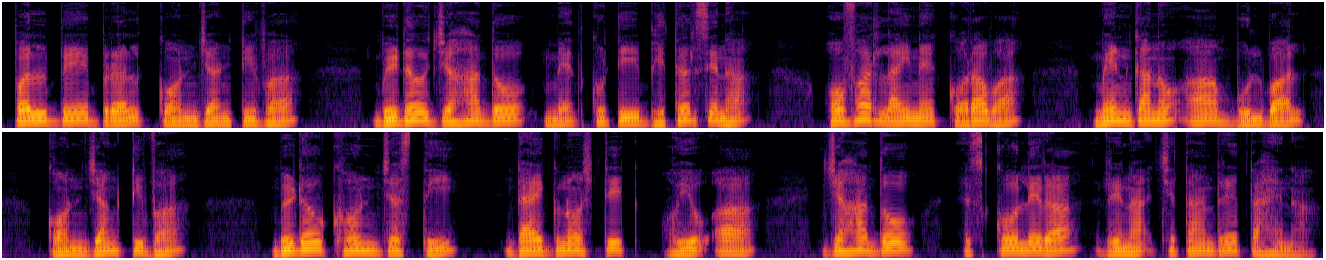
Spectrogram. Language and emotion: Santali, neutral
